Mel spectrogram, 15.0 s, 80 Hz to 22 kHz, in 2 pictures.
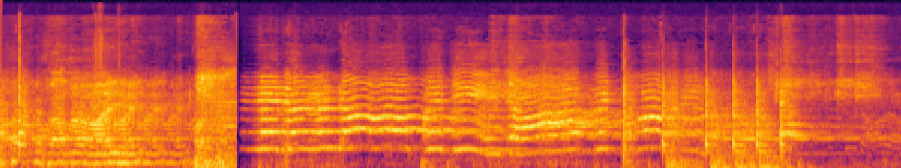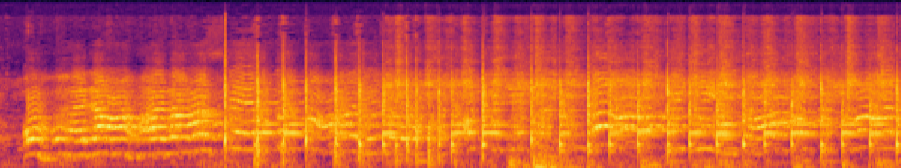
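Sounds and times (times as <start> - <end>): fast hand drum rhythm: 9.4 - 15.0.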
